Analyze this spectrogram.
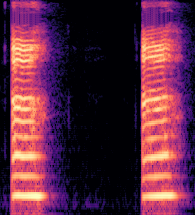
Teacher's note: And then the third syllable is this just the schwah. So it's a lazy vowel sound. Your tongue will be low but your mouth doesn't really open. There's not much movement.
